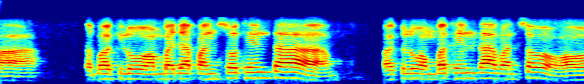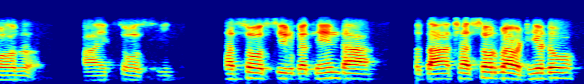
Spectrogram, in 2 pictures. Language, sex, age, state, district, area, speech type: Sindhi, male, 45-60, Uttar Pradesh, Lucknow, urban, conversation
